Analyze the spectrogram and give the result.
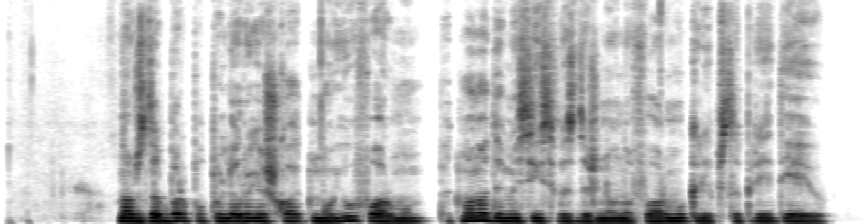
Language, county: Lithuanian, Vilnius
